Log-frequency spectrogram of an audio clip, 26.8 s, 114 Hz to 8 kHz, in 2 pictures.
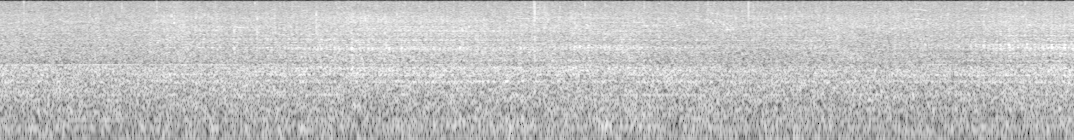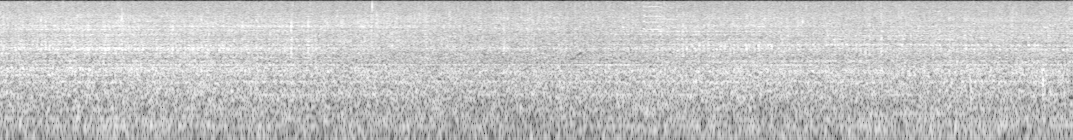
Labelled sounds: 21.5	21.8	Pacific white-sided dolphin, 3.0 to 6.6 kHz

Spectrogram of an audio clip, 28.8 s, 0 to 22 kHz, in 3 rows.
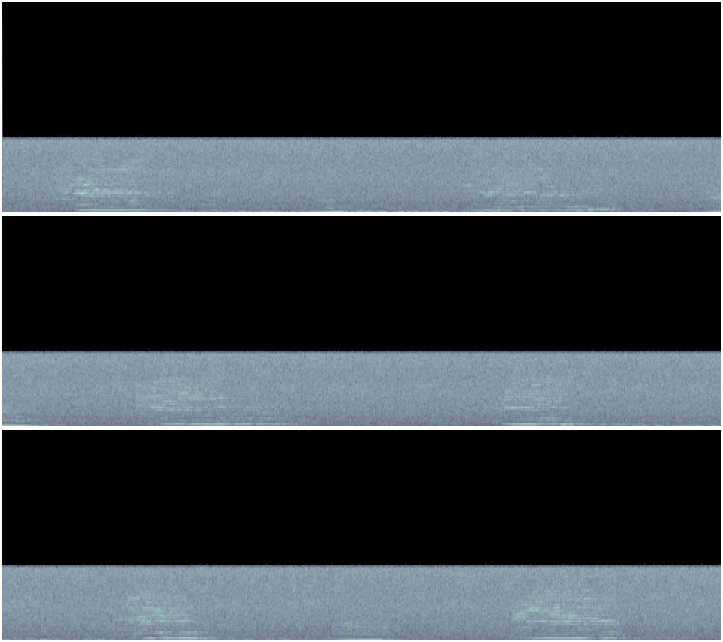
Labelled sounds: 0.9	1.7	humpback whale, 0.83 to 4.5 kHz
6.4	7.0	humpback whale, 1.8 to 2.2 kHz
11.5	12.6	humpback whale, 2.0 to 3.2 kHz
16.3	17.0	humpback whale, 0.86 to 3.3 kHz
20.7	21.8	humpback whale, 0.83 to 3.3 kHz
26.1	27.4	humpback whale, 1.7 to 3.2 kHz

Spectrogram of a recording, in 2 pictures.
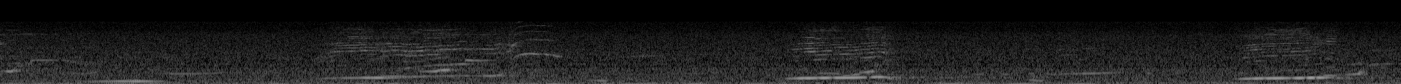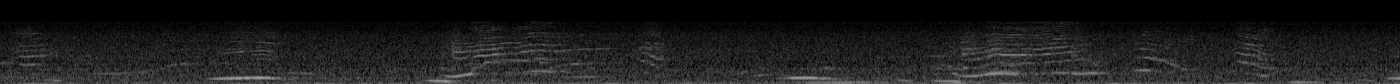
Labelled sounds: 0.3	0.6	humpback whale, 0.90 to 1.2 kHz
3.3	5.7	humpback whale, 0.83 to 8.0 kHz
6.3	6.6	humpback whale, 1.3 to 1.5 kHz
7.9	8.9	humpback whale, 1.5 to 5.3 kHz
12.4	13.1	humpback whale, 1.4 to 2.7 kHz
14.2	14.5	humpback whale, 1.3 to 4.3 kHz
16.2	16.8	humpback whale, 1.6 to 2.8 kHz
18.5	20.2	humpback whale, 0.80 to 4.4 kHz
23.6	25.0	humpback whale, 0.86 to 5.8 kHz
25.4	25.9	humpback whale, 0.80 to 1.4 kHz
26.4	26.8	humpback whale, 0.80 to 3.9 kHz

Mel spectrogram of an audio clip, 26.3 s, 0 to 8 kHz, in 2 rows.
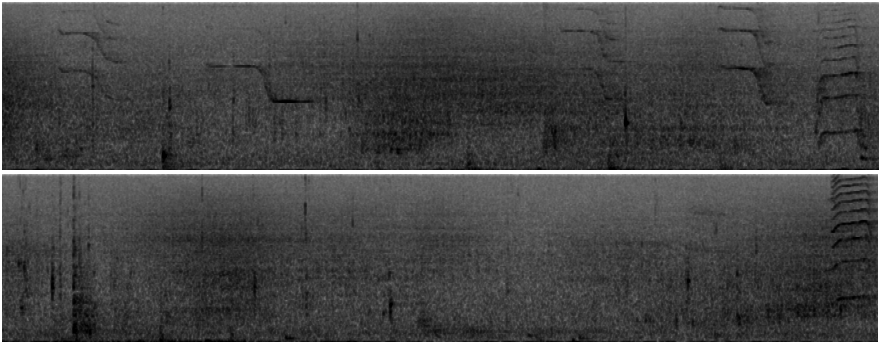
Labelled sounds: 0.7	1.9	killer whale, southern Alaska resident, 1.2 to 8.0 kHz
2.9	4.8	killer whale, southern Alaska resident, 0.92 to 5.7 kHz
8.3	9.5	killer whale, southern Alaska resident, 0.69 to 8.0 kHz
10.7	11.7	killer whale, southern Alaska resident, 0.74 to 8.0 kHz
12.2	13.0	killer whale, southern Alaska resident, 0.23 to 8.0 kHz
25.5	26.2	killer whale, southern Alaska resident, 0.32 to 8.0 kHz

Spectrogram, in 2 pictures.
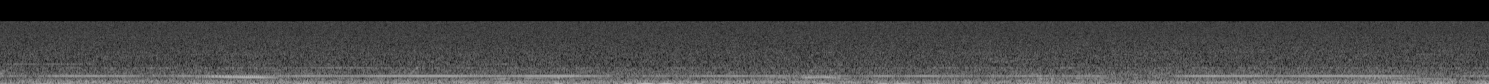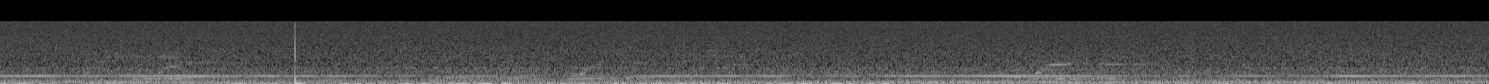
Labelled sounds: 25.4	25.7	humpback whale, 0.86 to 1.0 kHz

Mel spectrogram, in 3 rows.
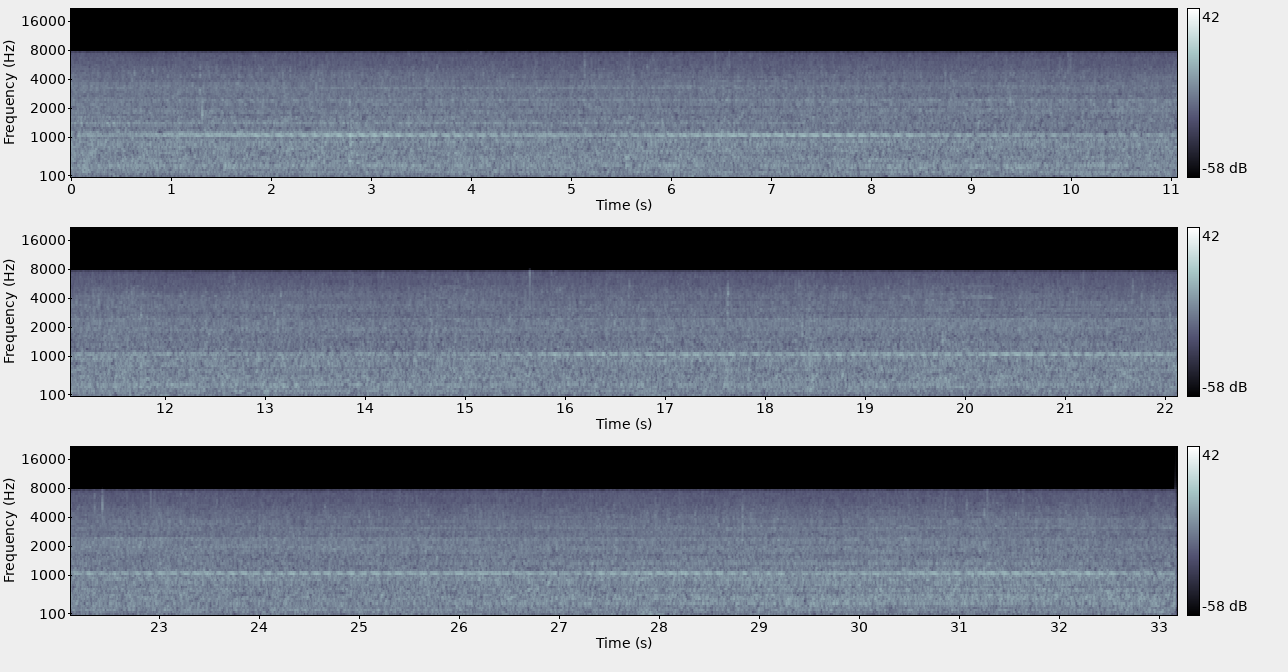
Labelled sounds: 20.0	20.4	Pacific white-sided dolphin, 4.0 to 5.5 kHz

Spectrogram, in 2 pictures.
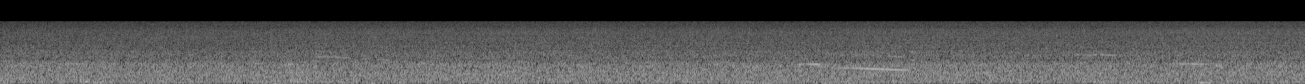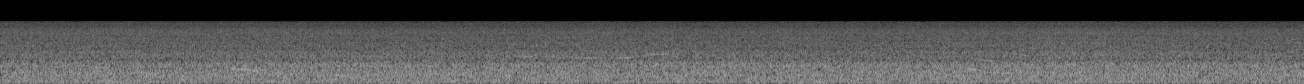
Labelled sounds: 3.2	3.5	humpback whale, 1.2 to 1.5 kHz

